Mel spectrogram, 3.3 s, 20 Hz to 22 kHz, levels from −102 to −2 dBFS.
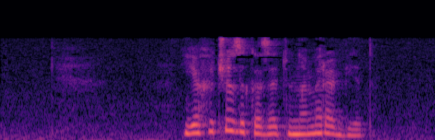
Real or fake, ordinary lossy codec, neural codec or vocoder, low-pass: real; MP3, 32 kbps; none; 7.2 kHz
